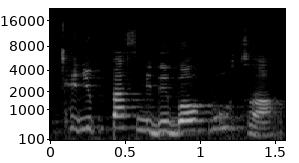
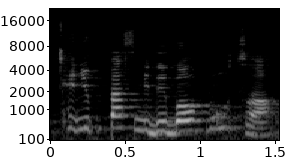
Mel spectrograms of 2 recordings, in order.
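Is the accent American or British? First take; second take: British; British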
